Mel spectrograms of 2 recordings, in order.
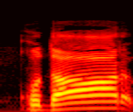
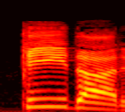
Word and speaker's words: قدار: اس کے تعلق سے مفسرین کہتے ہیں یہ قدار بن سالف ہے، قیدار بن سالف بھی اس کا ایک تلفظ آیا ہے، یعنی یہ وہ آدمی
